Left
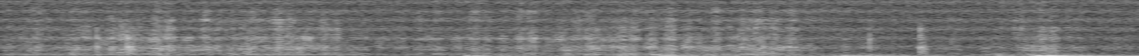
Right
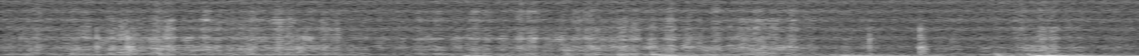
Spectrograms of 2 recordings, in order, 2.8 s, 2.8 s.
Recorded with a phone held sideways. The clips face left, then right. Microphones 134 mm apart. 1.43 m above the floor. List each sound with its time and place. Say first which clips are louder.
1.2 s footsteps: right 1 dB; 15° right (ahead or behind), 1.4 m; by 2.7 s 40° right (ahead or behind), 1.7 m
